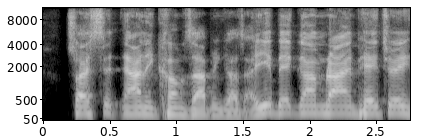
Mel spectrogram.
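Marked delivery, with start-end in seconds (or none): 1.5-2.8 eager voice in a put-on English accent. Retelling an English guy coming up to him after recognizing him, put-on English accent. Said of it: "That's my English accent".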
